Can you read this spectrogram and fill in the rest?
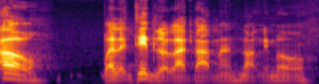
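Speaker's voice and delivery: ordinary talk, nothing marked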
